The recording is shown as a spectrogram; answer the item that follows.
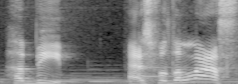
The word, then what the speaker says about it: Khabib: It's not Khabib or Kabib or even Kebab, it's simply Habib.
